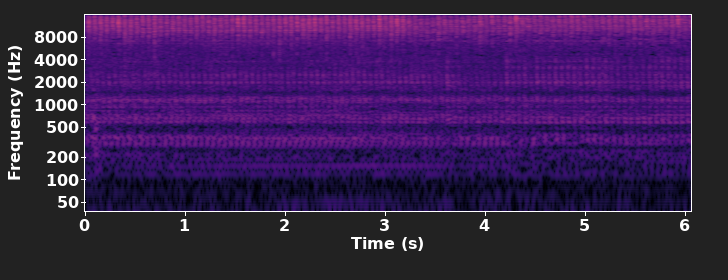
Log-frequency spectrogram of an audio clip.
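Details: Burnac Vulcan model steam engine running under steam, with a seal needing replacement: even, regular chuffing at about three beats a second, steady with no knocks, running healthily.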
